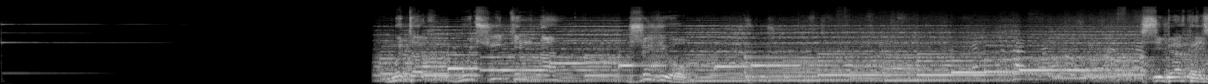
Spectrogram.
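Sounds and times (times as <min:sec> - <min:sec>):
bell-like chime: 0:00.0 - 0:02.2.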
